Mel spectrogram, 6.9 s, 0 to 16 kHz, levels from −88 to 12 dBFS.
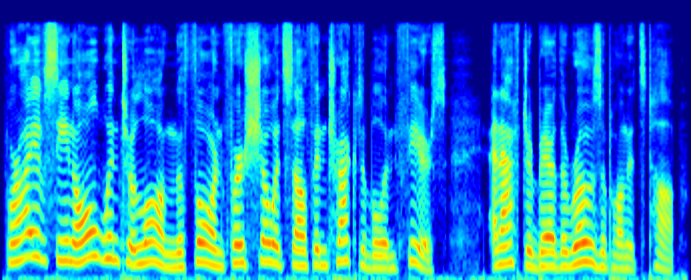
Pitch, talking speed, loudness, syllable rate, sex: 220 Hz, 200 wpm, -17 LUFS, 4.9 syllables/s, female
